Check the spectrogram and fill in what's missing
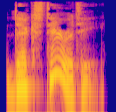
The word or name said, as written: dexterity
